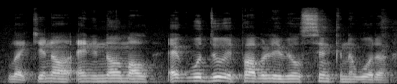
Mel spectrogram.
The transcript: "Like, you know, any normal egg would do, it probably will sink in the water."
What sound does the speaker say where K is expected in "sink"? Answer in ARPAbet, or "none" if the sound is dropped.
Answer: K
